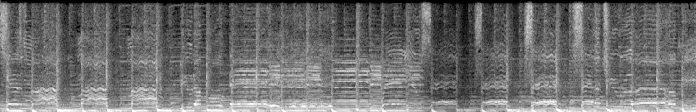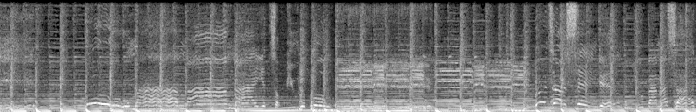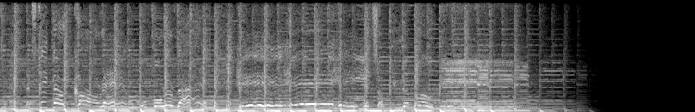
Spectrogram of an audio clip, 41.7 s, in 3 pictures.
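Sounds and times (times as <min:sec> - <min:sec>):
1970s-style drum machine beat at 120 bpm: 0:00.0 - 0:18.9, 0:19.9 - 0:39.0.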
